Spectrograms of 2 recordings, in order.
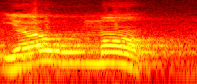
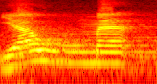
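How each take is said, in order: First: The word ends with an o vowel. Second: The word ends with an a vowel. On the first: The speaker calls it wrong. "bukan yaumo" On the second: The speaker calls it right. "bukan yaumo"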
